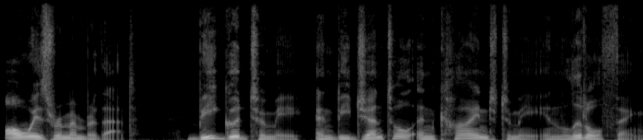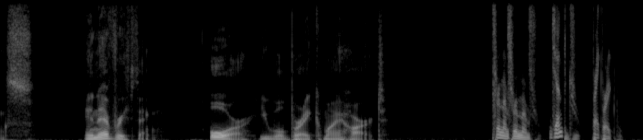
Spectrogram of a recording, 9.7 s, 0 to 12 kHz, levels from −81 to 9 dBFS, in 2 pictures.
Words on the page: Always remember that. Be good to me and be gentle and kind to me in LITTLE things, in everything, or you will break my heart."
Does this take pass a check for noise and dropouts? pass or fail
fail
